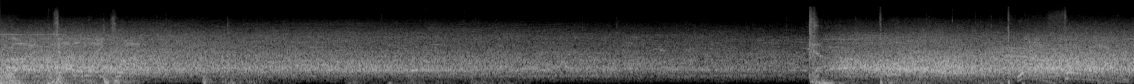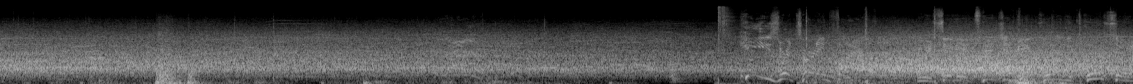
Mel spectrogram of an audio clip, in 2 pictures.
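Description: Heavy thuds of bodies hitting the mat ring out now and then.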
